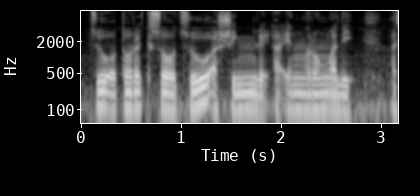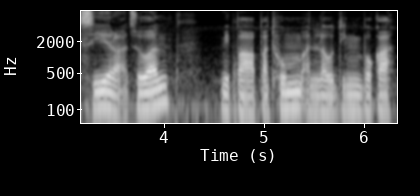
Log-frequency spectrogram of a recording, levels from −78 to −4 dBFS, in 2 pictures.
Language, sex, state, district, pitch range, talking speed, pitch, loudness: Mizo, male, Mizoram, Aizawl, 95-110 Hz, 180 wpm, 105 Hz, -19 LUFS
